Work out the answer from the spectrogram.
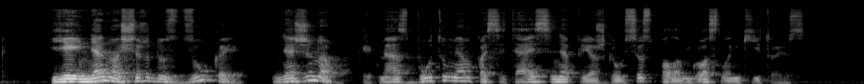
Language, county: Lithuanian, Kaunas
